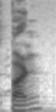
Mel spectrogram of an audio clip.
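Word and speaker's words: pana: daily wage of one Panna p-a-n-l it's pronounced as pun the king shall give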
